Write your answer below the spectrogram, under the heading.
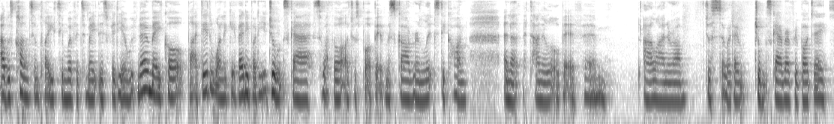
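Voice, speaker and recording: Fairly quick, somewhat breathy speech from a woman at medium pitch, with a dark, mellow tone and fairly even intonation. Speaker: YouTuber. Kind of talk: casual vlog chat. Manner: hesitant, with fillers.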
